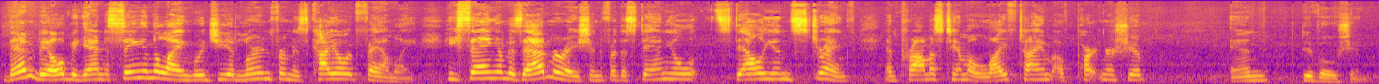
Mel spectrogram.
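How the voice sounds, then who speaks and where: An older woman reading a children's story aloud in a deliberate, expressive way, with explanatory asides. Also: fairly high pitch, low-quality recording. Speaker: storybook reader. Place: indoor room with books, like a classroom or library.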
